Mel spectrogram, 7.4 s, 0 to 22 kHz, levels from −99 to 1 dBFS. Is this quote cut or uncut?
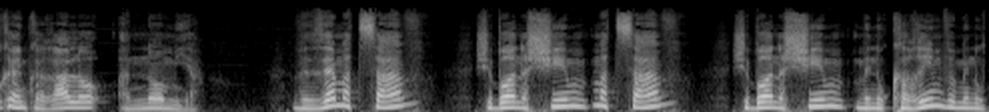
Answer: cut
